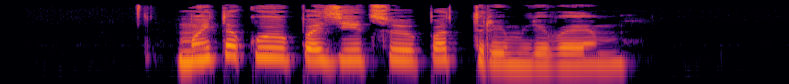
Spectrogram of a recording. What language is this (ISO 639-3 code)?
bel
